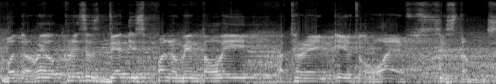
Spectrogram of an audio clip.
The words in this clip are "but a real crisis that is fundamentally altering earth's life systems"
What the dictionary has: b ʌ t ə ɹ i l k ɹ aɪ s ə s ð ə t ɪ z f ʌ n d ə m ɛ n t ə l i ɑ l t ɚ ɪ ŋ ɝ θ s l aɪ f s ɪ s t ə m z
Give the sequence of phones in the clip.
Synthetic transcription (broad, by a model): b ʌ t ə ɹ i l k ɹ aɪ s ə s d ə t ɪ s f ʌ n d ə m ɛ n t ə l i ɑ t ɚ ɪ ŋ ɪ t l aɪ f s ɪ s t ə m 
